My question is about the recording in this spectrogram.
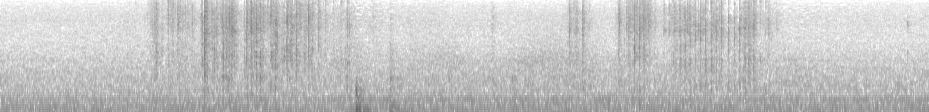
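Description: Faint, dry scratching and rustling in two spells, about a second in and again around four seconds, with a soft thump between them: a cat batting a downed dragonfly across a tile floor. A low steady hum runs underneath.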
